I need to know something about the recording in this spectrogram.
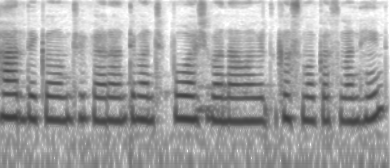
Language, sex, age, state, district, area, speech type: Kashmiri, female, 45-60, Jammu and Kashmir, Ganderbal, rural, spontaneous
